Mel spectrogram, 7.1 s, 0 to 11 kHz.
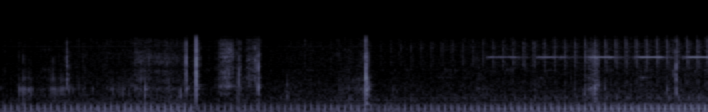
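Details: Corolla All-Trac 4A-FE 5-speed manual, diagnostic connector T–E1 jumpered, key on: fast continuous clicking about two per second, no crank; fuel pump won't prime, dash lights erratic; owner thinks clicking comes from starter, unconfirmed.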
